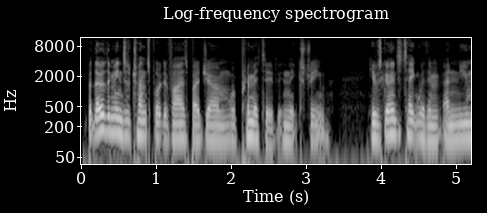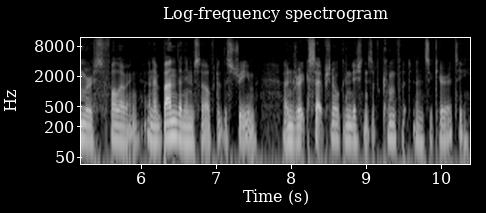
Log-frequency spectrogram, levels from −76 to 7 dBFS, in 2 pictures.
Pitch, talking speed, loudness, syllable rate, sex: 115 Hz, 215 wpm, -22 LUFS, 6.8 syllables/s, male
